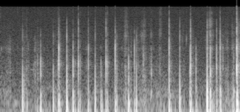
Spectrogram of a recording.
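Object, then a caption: Glossy paper gift bag. Fingertips and nails tap on the flat side of a medium white glossy paper gift bag with rope handles and a teal Batiste logo, apparently empty and held up in one hand. About twenty quick, dry taps follow one another in an uneven rhythm, each a short hollow thump with a crisp papery click that dies away at once.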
